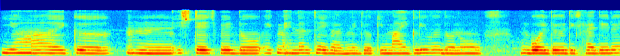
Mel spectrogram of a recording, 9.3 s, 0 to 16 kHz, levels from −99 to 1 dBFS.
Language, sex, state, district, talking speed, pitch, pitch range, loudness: Hindi, female, Bihar, Bhagalpur, 140 wpm, 210 Hz, 200-215 Hz, -18 LUFS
